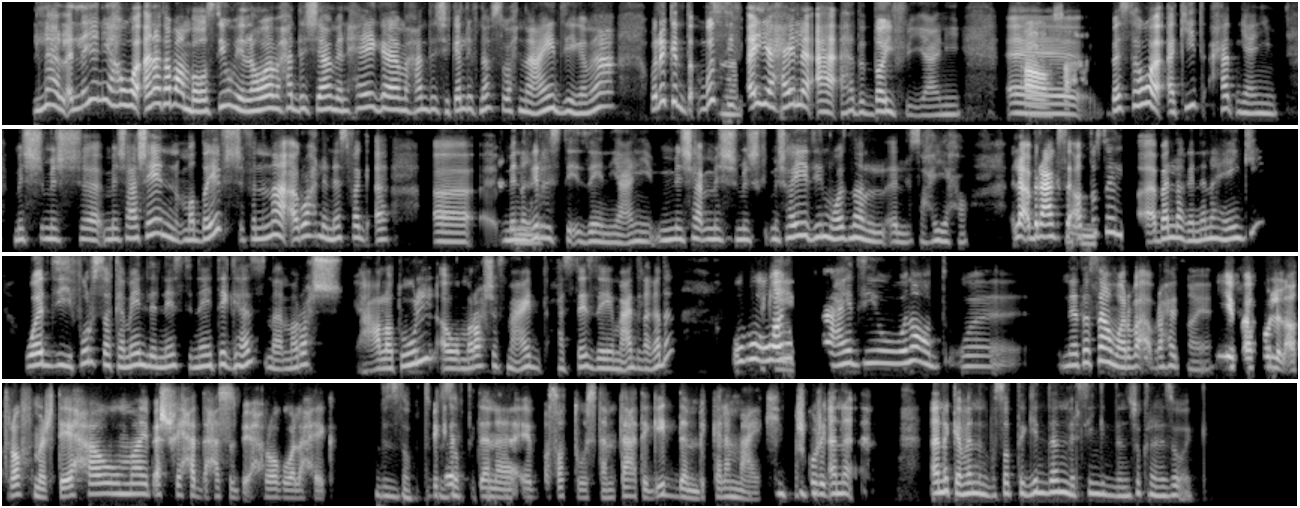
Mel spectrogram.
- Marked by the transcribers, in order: tapping; laugh
- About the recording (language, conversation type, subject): Arabic, podcast, إزاي بتحضّري البيت لاستقبال ضيوف على غفلة؟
